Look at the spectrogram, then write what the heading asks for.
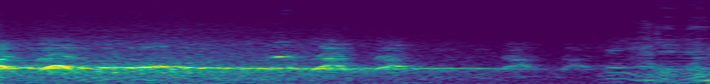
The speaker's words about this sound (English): You should tell the Huskies, Chief. They've been going on bloody non-stop.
